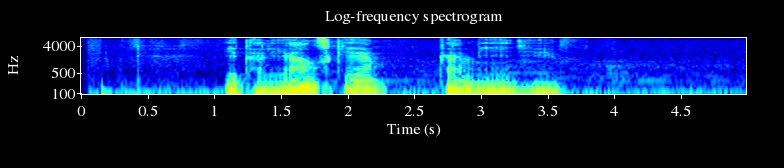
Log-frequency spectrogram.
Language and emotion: Russian, neutral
